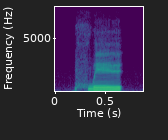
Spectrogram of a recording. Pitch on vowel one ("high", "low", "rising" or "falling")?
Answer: high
